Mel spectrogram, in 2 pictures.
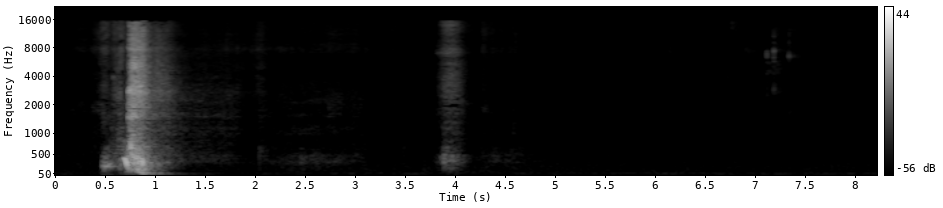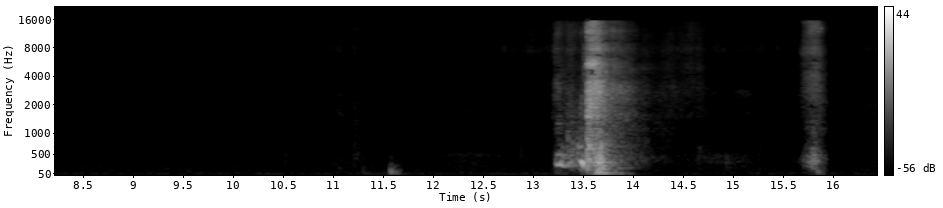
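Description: Two loud, wet sneezes, each followed a few seconds later by a short nose blow or sniff, in a quiet room.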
